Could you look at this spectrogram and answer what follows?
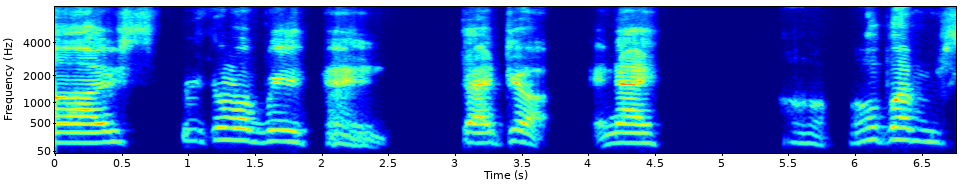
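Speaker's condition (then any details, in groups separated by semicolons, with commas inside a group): Cerebral palsy; hearing impaired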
